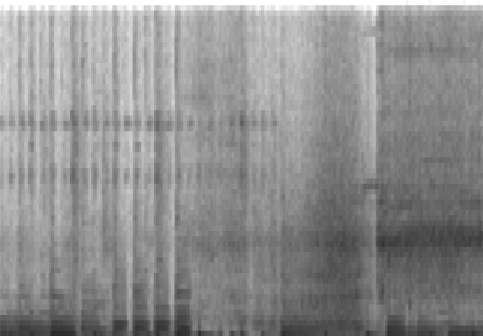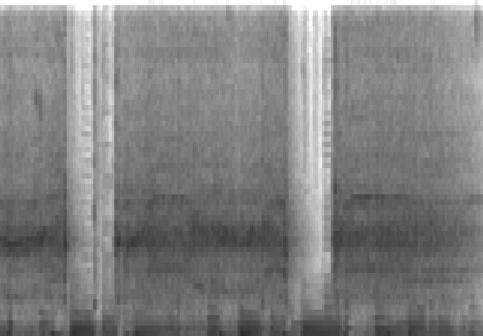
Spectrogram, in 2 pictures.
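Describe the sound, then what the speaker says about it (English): A power drill whirs in repeated bursts, drilling shelf pin holes with a shop-made jig, pausing briefly between holes, close and loud, with steady motor pitch and occasional higher-pitched spinning stretches. "I'm drilling the holes for the adjustable shelves with a jig that I made here in the shop"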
